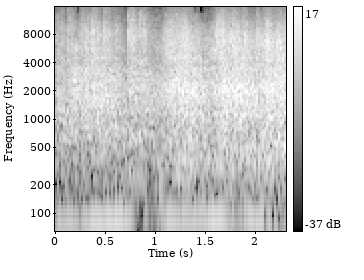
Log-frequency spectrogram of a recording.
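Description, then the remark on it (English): A baggage tug's engine drones steadily through one of two 7,000-foot baggage tunnels under DIA airport, a constant low hum under a broad wash of echoing road noise, with no one talking. “It reminds you of an actual freeway system.”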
